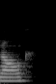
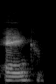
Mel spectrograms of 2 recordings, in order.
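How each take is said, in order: First: The vowel is an open 'ah' sound. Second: The vowel is the 'a' of cat. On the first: This is how the speaker has always heard it. The speaker calls it right. "because it's an onk" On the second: This is how the character says it. The speaker calls it wrong. "which he calls an ank, which really annoyed me"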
